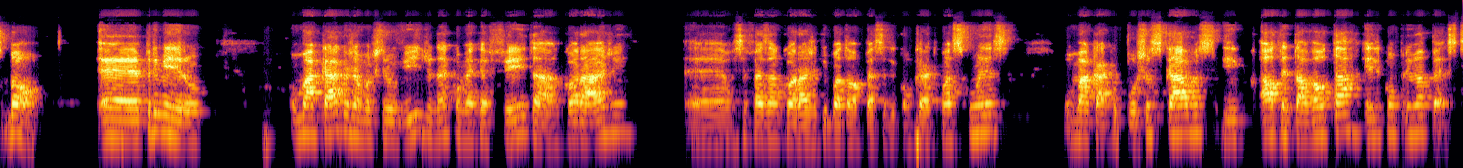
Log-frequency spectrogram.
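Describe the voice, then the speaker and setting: A Brazilian man lecturing architecture students online, explaining step by step and often checking in with his class, his voice going hoarse. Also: mid-range voice, fairly even intonation, normal speed, reverberant, muffled recording. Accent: Brazilian Portuguese. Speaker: university lecturer.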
